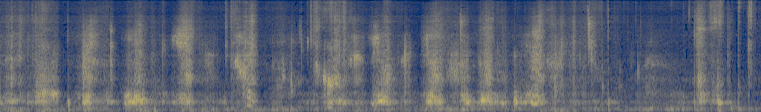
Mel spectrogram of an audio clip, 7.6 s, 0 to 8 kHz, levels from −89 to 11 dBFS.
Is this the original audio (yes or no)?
no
